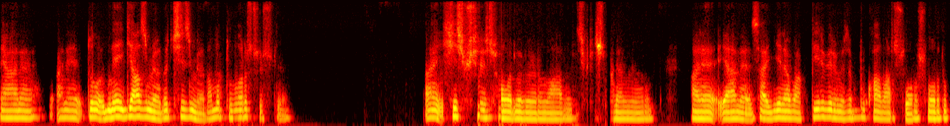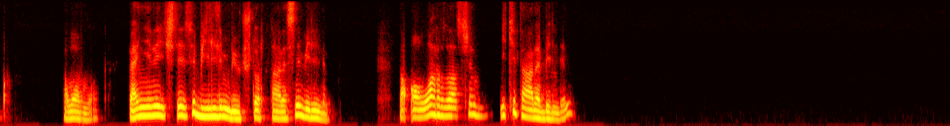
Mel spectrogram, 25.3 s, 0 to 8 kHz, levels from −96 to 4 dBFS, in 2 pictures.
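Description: From 2.28 to 3.46 s and again from 4.81 to 8.79 s, repeated packet loss (robotic sound) chops the speech. Holes of up to 26 ms, then up to 58 ms, arrive one after another, each bridged by extending the last sound. The constant patching gives a choppy, stuttering texture rather than a single glitch.

Later, short concealed packet loss appears as isolated events at 12.43–12.46 s, 12.83–12.87 s and 13.73–13.79 s. Each hole is only 20 to 40 ms and stands alone, so it passes as a quick smear or wobble, with no sustained robotic quality. The band-limited sound, with nothing above 8 kHz, points to a G.722 call codec.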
